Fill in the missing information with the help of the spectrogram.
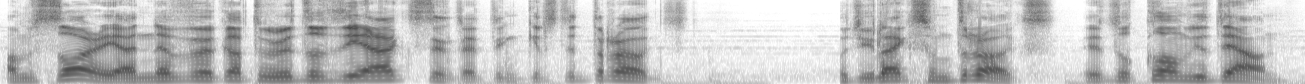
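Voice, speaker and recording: A man's voice: a little high, moderate pace, soft background music, natural voice. A man voicing a brash, pushy Russian man in a fake Russian accent, speaking broken, theatrical English. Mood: cheery. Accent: put-on Russian.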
